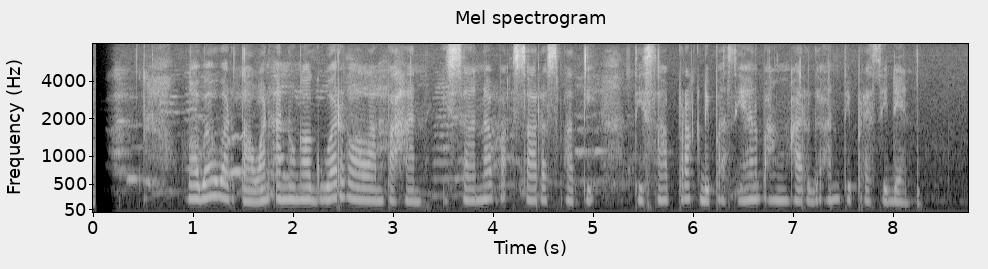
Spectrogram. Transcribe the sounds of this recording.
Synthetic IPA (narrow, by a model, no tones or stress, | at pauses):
lɔbawart̪awananuŋaɡuarkəlalampahanisanapaʔsaɾəsfat̪it̪isapɾak̚dipasiɦanpaɦəŋharɡaʔant̪ipɾɛsidɛn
